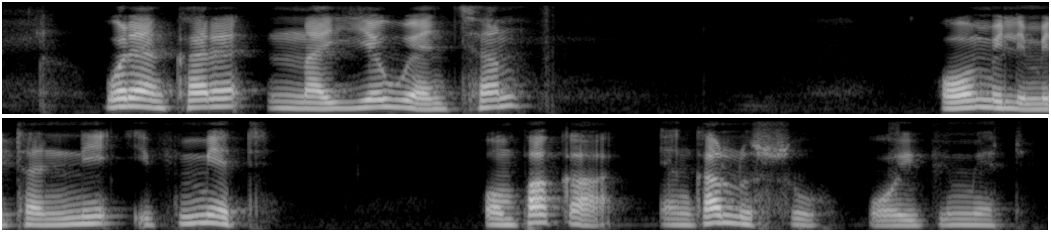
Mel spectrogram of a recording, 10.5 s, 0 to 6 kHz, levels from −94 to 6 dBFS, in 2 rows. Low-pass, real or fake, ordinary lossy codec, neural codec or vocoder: 5.4 kHz; real; none; none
